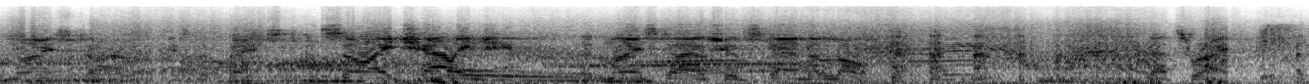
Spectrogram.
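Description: Hardtek mix in a passage of sampled sounds: wavering, swooping pitch glides layered with a voice-like sample.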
